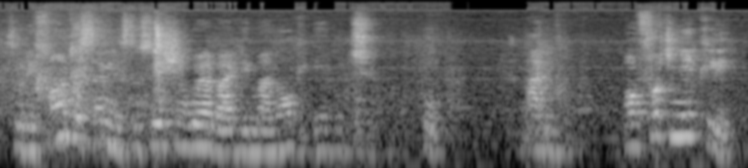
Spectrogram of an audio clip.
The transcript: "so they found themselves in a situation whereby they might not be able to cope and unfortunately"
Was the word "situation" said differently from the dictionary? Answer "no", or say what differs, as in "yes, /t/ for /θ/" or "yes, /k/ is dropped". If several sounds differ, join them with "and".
yes, /s/ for /tʃ/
